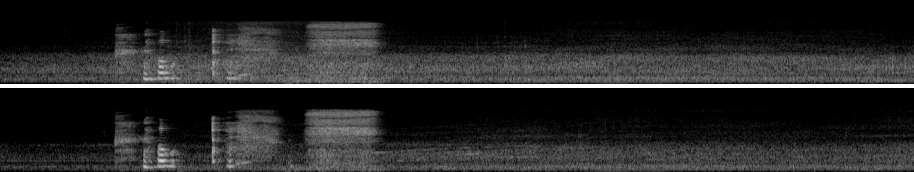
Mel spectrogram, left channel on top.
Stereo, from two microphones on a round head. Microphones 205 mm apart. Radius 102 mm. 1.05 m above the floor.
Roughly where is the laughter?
Right.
